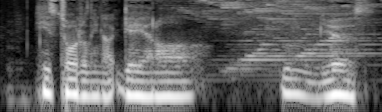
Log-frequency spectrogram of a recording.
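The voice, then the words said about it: Put-on masculine man voice. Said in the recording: “I do this one voice. ... your man voice ... My man voice”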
